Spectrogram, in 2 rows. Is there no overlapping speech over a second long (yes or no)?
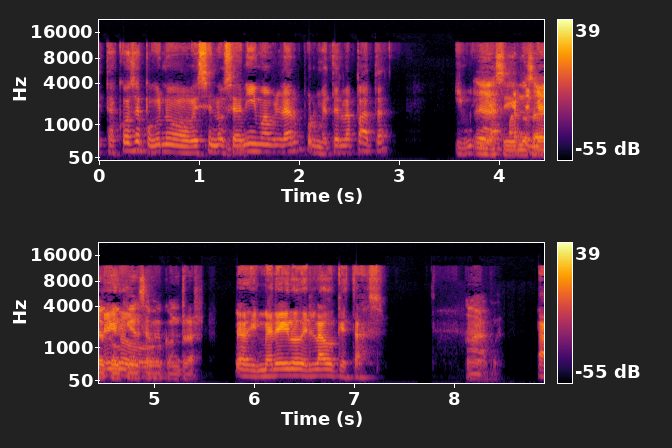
no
